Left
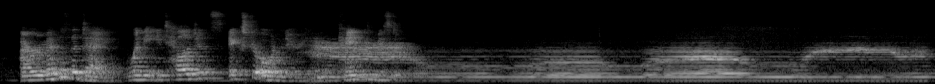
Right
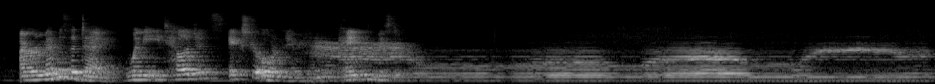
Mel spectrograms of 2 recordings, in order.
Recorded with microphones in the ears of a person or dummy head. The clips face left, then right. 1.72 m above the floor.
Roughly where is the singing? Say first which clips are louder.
Left 2 dB; left.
